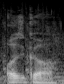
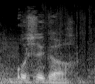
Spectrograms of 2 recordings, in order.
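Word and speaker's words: Hossegor: Néanmoins, si vous voulez vraiment être sûr de bien dire, dites ça comme là-bas, dites ça Osgor, en trois syllabes.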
